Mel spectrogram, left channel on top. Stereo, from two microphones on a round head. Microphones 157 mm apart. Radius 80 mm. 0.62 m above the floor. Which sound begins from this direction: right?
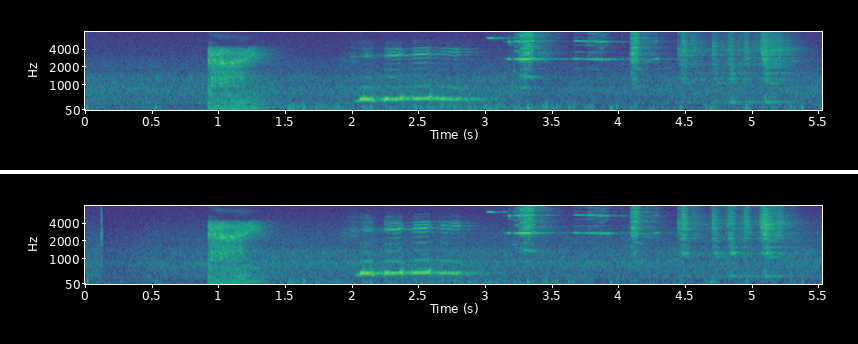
A rattle, at 4.4 s.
